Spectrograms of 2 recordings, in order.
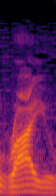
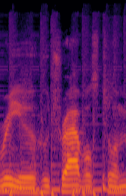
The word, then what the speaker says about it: Ryu: We didn't know Ryu was actually Ryu. Blanca, some people Wait, people say Ryu? Really?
